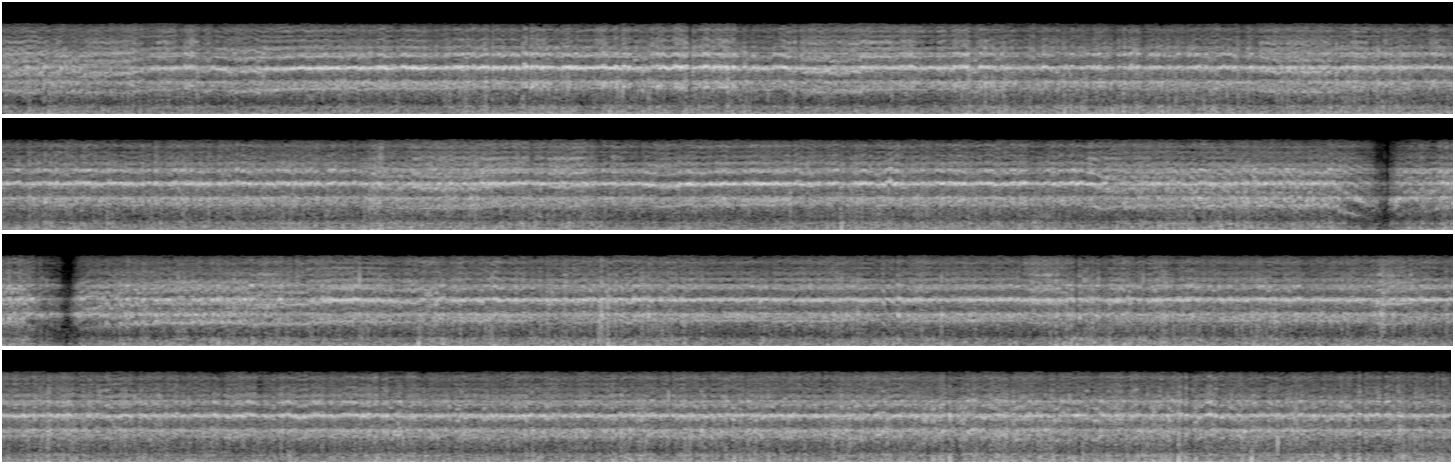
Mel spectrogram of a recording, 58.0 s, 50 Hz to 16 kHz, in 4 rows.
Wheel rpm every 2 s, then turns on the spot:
200, 220, 230, 230, 230, 240, 220, 230, 230, 220, 230, 240, 230, 180, 120, 170, 220, 230, 230, 230, 230, 230, 240, 230, 230, 230, 230, 230, 230.
none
